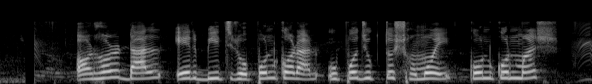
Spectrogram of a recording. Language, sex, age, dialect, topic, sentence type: Bengali, female, 18-24, Northern/Varendri, agriculture, question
